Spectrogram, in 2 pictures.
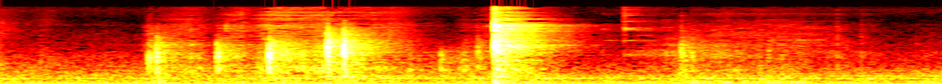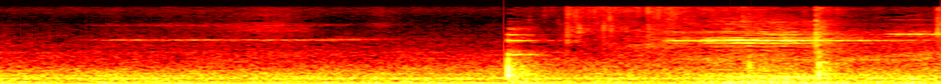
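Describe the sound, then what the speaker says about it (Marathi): Utensils clink sharply against a bowl a few times as a thick sabudana mixture is transferred, then a soft scrape before things fall quiet with faint later taps. "आता हे एक आपण बाउलमध्ये काढून घेऊया।"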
